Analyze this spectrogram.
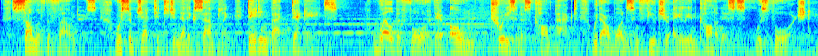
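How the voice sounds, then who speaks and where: A smug, animated villainous schemer. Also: male voice, mid-range voice, music in the background. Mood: smug, proud. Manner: condescending, measured, formal wording. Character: smug, calm man running a secret cloning facility. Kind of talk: audio drama acting.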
